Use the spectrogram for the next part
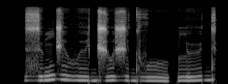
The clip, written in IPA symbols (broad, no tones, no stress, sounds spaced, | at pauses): z ʉ ŋ ʒ ɨ β ɨ d͡ʒ u ʒ ʉ d v u | l ʉ d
